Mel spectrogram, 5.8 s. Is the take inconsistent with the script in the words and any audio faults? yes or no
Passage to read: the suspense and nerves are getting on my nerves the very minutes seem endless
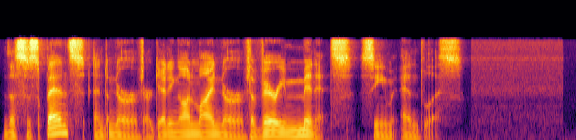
no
